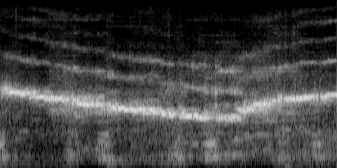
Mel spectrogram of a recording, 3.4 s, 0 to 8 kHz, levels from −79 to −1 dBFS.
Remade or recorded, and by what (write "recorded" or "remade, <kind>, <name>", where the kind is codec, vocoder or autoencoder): remade, codec, SNAC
